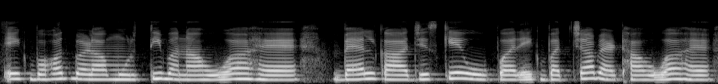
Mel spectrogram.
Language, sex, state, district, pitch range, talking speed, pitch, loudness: Hindi, female, Jharkhand, Deoghar, 215-250 Hz, 135 wpm, 225 Hz, -11 LUFS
